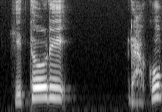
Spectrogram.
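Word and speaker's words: 一人: 히토츠 한 명은 히토리라고 발음해 주시면 돼요.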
